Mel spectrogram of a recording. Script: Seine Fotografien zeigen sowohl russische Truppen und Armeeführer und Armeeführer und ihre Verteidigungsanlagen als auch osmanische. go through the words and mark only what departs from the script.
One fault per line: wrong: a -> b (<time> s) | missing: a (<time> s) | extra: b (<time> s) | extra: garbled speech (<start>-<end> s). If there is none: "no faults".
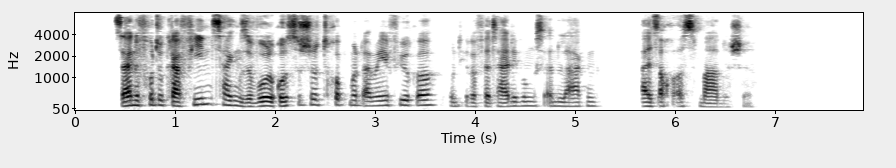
missing: Armeeführer und (3.9 s)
